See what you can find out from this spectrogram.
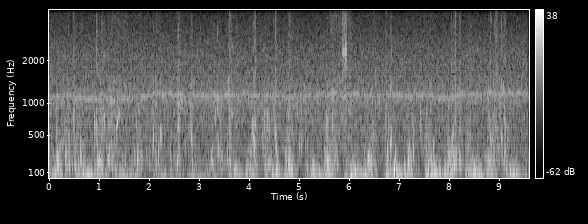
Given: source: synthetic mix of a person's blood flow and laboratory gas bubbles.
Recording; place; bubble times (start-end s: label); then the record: Doppler ultrasound of blood flow; precordium
0.00-0.08 s: bubbles
0.12-0.22 s: bubbles
0.26-0.73 s: bubbles
0.89-1.60 s: bubbles
1.67-2.28 s: bubbles
2.40-2.46 s: bubbles
2.53-2.98 s: bubbles
3.21-3.79 s: bubbles
3.99-4.21 s: bubbles
4.24-4.61 s: bubbles
4.71-5.12 s: bubbles
5.50-6.07 s: bubbles
6.38-6.57 s: bubbles
6.71-6.97 s: bubbles
7.26-7.34 s: bubbles
7.38-7.73 s: bubbles
7.98-8.50 s: bubbles
8.76-9.18 s: bubbles
9.59-9.61 s: bubbles
From the record:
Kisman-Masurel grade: 242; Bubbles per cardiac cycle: several, 3 to 8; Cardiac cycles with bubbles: 100%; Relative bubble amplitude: moderate (0.250 to 0.450); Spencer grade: 3 (all of the cardiac periods contain showers or single bubble signals, but not dominating or overriding the cardiac motion signals); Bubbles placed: anywhere in the cardiac cycle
